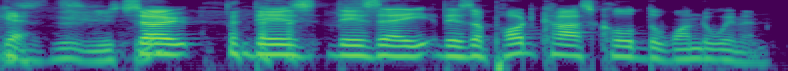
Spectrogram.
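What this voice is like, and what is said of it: Australian accent. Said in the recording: “Excuse my Aussie accent.”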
